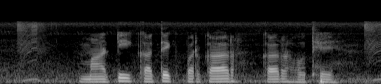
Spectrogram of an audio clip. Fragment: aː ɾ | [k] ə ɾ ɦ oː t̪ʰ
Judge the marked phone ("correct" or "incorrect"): correct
